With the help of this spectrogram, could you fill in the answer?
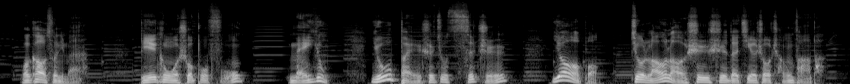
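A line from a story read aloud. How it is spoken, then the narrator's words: Sneering, scornful. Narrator (Chinese): 那陈庆冷笑了起来，极为蔑视唐东东和黄鑫的出声道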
